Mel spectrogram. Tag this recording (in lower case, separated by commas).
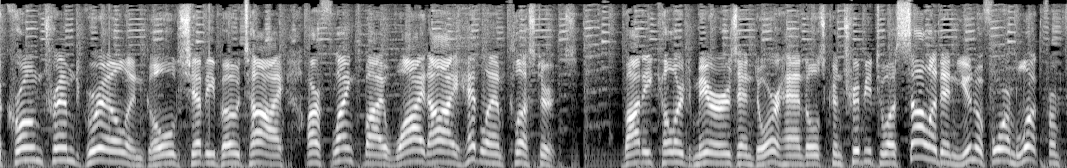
music, speech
